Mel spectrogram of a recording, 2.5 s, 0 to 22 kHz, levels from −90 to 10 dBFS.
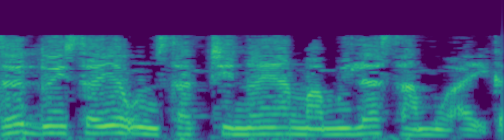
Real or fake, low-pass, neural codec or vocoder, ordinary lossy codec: real; none; none; none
